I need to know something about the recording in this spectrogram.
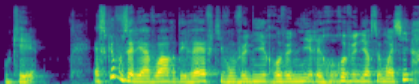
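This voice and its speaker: A woman's voice: low voice, a little slow, darkish tone. Chatty, playful woman reading tarot cards. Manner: chatty and playful, with affectionate pet names. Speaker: tarot reader. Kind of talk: casual tarot reading to camera.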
